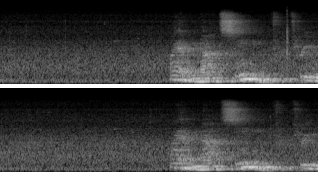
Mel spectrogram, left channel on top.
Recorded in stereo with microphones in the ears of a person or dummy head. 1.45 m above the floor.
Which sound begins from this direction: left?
A man speaking, at 1.7 s.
